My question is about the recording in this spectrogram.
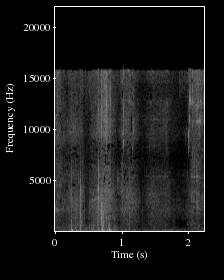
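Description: A few light taps and knocks in the first second as a small die-cast toy car is pushed and handled by hand on a carpet.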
